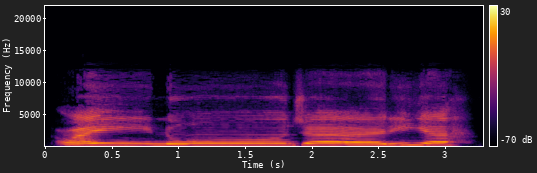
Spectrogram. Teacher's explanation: even though you have a tanveen, you will still give it a nasal sound because Jim is not part of those letters that we've just looked at.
